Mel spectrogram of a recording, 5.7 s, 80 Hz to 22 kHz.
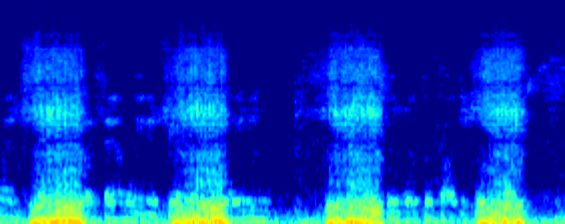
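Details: Male sleeping on the floor while medicated after surgery: four loud, deep rumbling snores about 1.5 seconds apart, roughly 40 a minute, with quieter breaths between; snoring during sedated sleep.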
